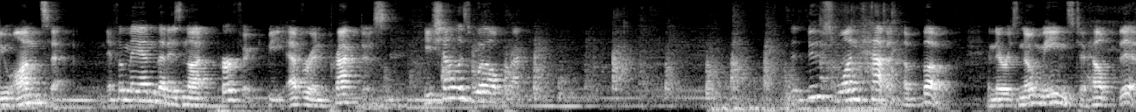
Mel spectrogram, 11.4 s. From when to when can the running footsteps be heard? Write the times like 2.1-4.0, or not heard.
3.5-9.1.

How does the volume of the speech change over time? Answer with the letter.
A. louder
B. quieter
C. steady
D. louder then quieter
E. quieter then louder
C.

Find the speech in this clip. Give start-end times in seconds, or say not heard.
0.0-5.2, 7.8-11.3.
